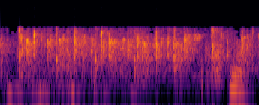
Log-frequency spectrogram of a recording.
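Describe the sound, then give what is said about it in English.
An audience claps to welcome a speaker, a dense patter of many hands that starts abruptly and runs at a lively, fairly even level for a couple of seconds before tapering at the end. “let's have a nice welcome, hand of warm welcome for Dave Thomas too.”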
